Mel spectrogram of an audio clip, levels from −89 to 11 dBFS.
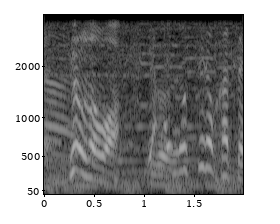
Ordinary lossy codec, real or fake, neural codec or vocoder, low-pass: none; real; none; 3.6 kHz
